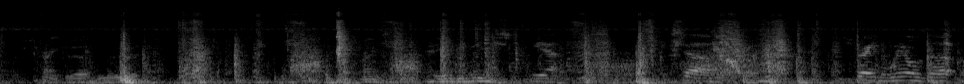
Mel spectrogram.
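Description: Heavy objects clatter and thump inside a trailer.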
